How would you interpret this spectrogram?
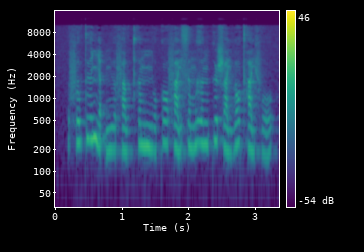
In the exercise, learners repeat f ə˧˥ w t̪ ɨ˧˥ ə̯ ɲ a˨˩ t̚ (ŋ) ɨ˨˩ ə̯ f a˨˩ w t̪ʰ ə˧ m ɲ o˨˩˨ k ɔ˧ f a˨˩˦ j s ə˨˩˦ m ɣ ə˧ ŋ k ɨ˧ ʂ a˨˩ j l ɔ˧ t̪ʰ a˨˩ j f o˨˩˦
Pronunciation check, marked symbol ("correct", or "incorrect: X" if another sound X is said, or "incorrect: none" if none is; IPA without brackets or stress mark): correct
